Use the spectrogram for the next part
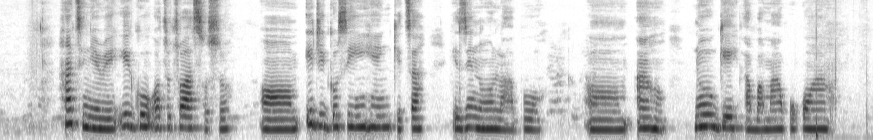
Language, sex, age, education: Igbo, female, 30-45, tertiary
